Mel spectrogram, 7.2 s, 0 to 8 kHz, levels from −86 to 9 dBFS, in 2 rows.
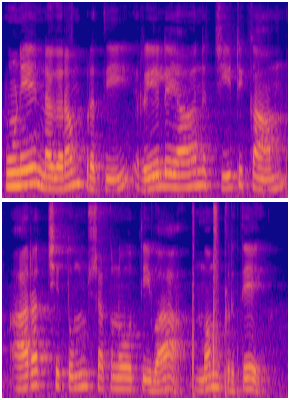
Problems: background sounds at intervals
